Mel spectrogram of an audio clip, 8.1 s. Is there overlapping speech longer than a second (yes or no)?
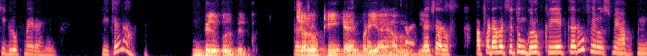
yes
